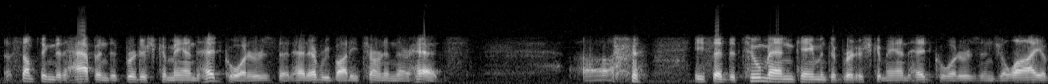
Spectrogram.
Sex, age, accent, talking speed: male, 60-79, American, 160 wpm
